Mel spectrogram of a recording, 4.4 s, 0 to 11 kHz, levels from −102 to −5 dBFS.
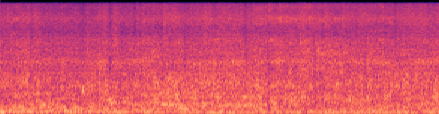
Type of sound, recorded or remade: remade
